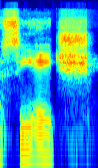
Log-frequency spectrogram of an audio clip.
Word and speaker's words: Chiara: Kiara in Italian, same pronunciation, but a different spelling. Chiara, I think. Mm-hmm. is the Italian version of Claire.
